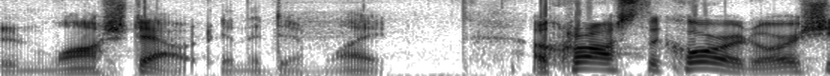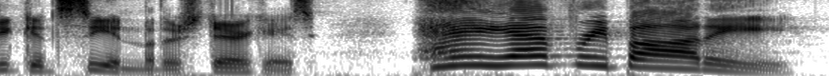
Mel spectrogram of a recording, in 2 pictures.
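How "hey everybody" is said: high, loud call out; shouting. A narrator's reading. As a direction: shout to the others across the hall. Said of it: "she shouted".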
